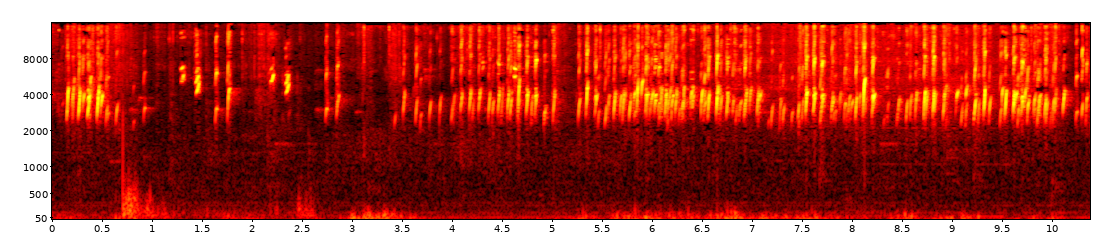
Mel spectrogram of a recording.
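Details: ['Caged European goldfinch tutoring hybrids: a few loose chirps open, then a long, steady stream of quick, tinkling and buzzy notes, with low thuds below.']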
